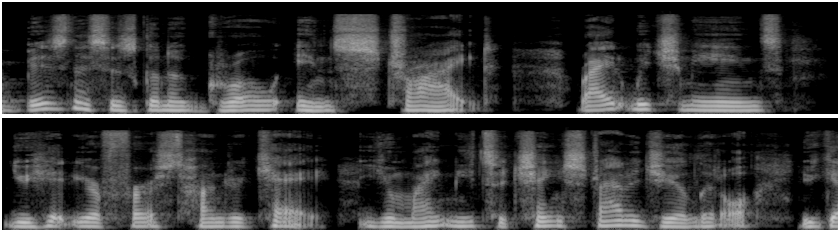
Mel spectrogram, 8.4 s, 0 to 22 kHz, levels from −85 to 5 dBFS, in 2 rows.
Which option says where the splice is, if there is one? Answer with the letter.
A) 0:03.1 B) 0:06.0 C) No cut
B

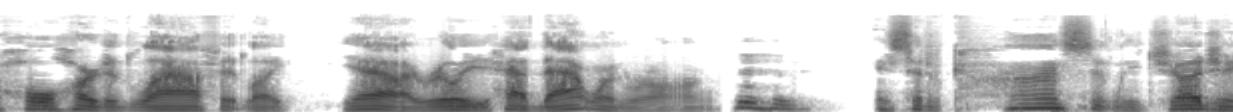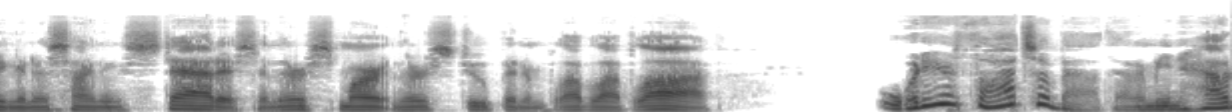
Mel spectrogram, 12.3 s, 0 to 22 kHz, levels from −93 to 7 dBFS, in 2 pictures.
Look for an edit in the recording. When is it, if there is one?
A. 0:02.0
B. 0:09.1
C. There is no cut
A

